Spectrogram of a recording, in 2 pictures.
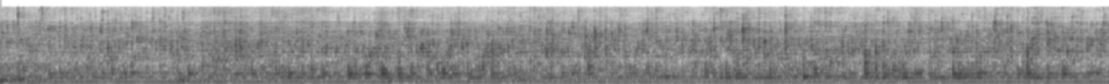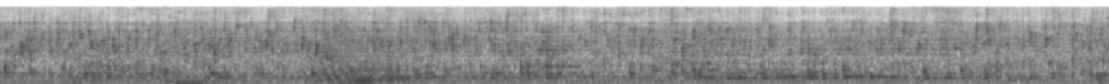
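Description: Water runs continuously from a homemade filter into a home aquarium, a steady close trickle and splash with no talking.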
